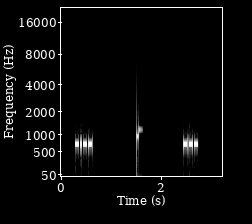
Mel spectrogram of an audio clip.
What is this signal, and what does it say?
Morse code, heard as a keyed tone, about 44 wpm, 700 Hz. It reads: Y O
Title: Single Letter-Number Alt 45wpm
